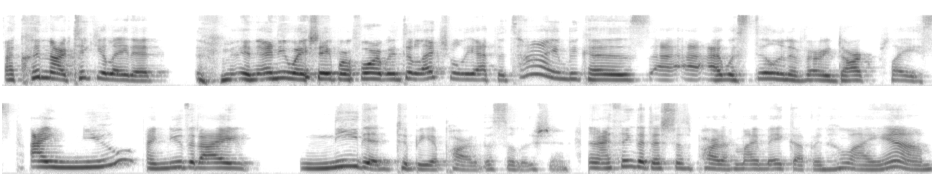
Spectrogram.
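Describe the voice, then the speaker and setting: A normal speaking voice moves at a moderate pace with ordinary pitch variation. The background is quiet. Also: woman, fairly high pitch for a woman. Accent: American. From US Northeast, Boston. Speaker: spiritual coach and motivational speaker. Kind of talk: interview conversation.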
